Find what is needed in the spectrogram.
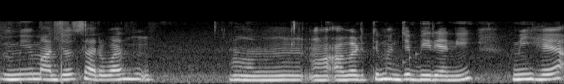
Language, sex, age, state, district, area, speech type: Marathi, female, 18-30, Maharashtra, Aurangabad, rural, spontaneous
